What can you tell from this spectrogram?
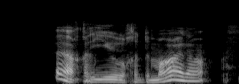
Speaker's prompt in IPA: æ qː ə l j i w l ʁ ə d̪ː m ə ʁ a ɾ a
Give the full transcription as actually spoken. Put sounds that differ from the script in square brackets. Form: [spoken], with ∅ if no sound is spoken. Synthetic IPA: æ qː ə l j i w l [χ] ə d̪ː m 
